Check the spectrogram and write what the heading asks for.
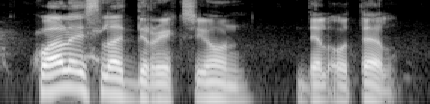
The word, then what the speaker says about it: hotel: ¿Cuál es la dirección del hotel? Remember, don't pronounce the H.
